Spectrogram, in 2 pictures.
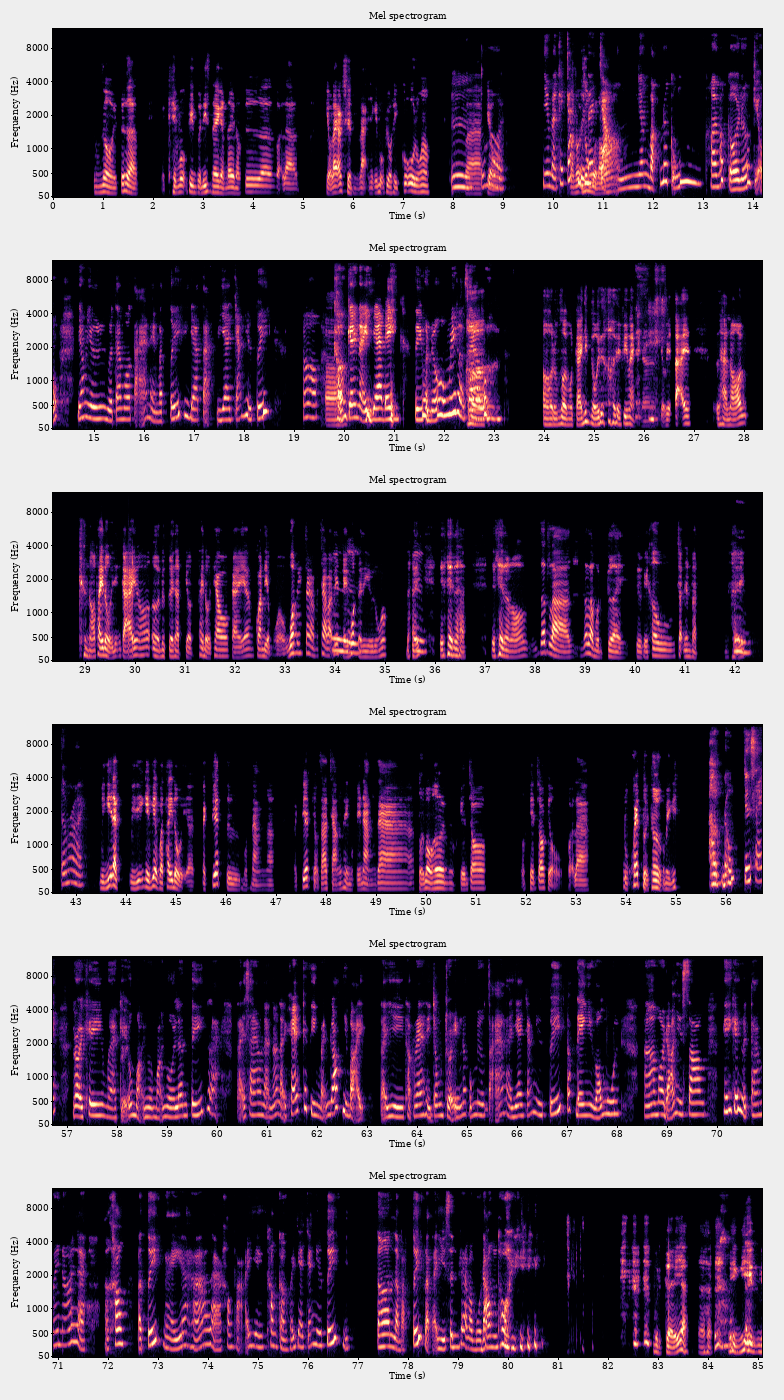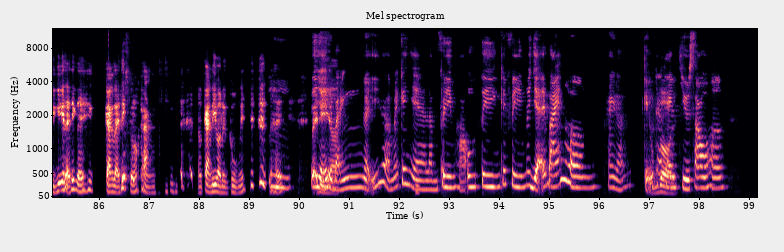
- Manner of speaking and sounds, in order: laughing while speaking: "cái"; in English: "live action"; laughing while speaking: "Còn"; laughing while speaking: "đen"; laughing while speaking: "À!"; laughing while speaking: "luôn?"; laugh; laughing while speaking: "nữa"; laughing while speaking: "là"; laugh; tapping; laughing while speaking: "Đấy, thế nên là thế nên"; other background noise; unintelligible speech; laughing while speaking: "thôi"; laugh; laughing while speaking: "Ờ, mình nghĩ mình nghĩ giải thích đấy"; hiccup; laugh; laugh; laughing while speaking: "Đấy"
- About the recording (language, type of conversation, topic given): Vietnamese, unstructured, Phim ảnh ngày nay có phải đang quá tập trung vào yếu tố thương mại hơn là giá trị nghệ thuật không?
